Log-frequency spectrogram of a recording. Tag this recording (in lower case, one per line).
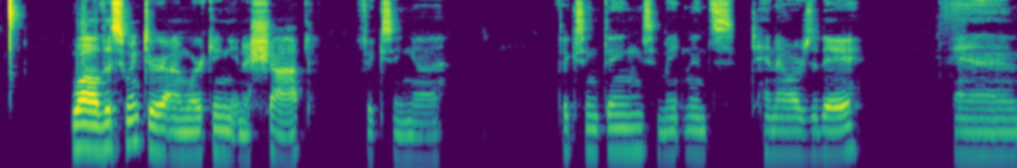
speech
